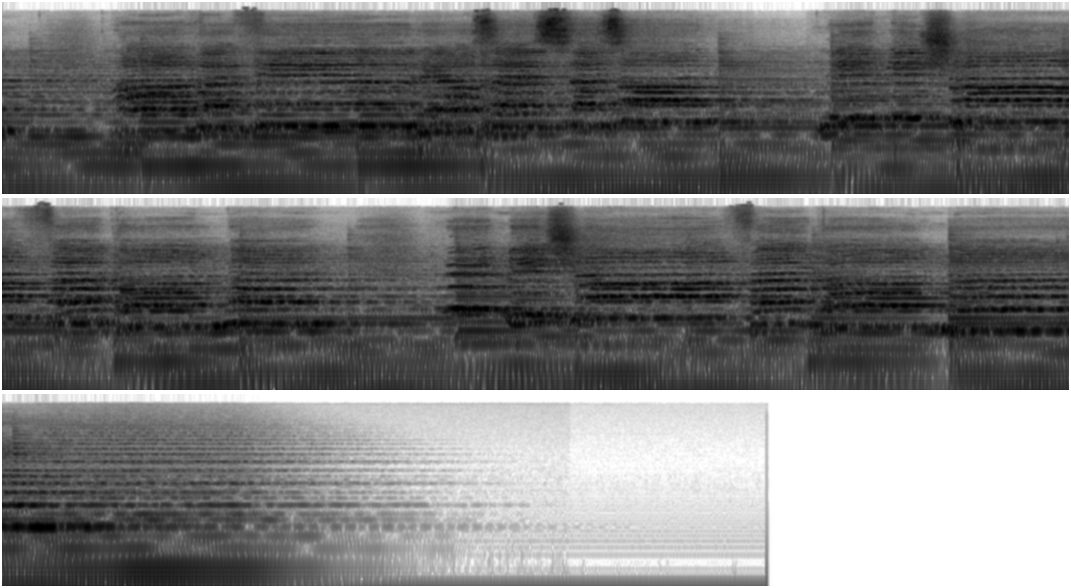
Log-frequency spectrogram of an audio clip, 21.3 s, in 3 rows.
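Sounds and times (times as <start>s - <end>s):
choir singing in local dialect: 0.0s - 16.9s.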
